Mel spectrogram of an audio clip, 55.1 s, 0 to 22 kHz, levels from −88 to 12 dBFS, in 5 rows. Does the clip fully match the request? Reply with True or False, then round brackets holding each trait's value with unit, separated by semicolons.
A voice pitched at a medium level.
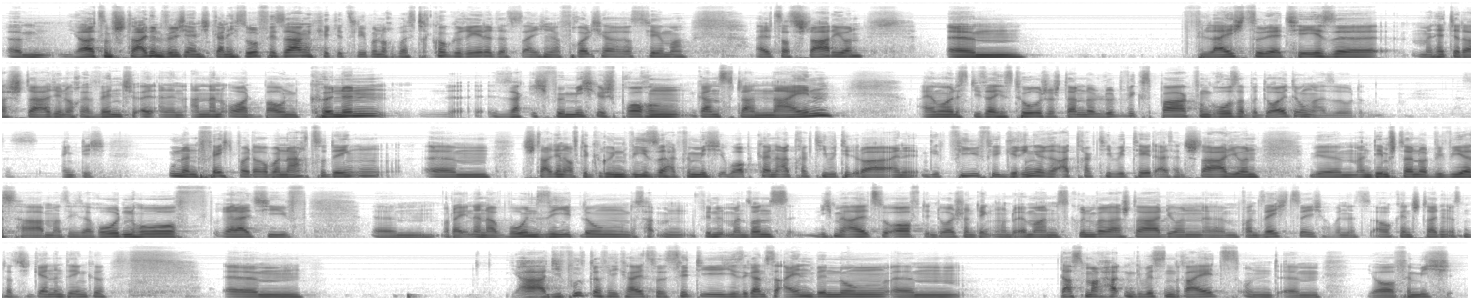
False (120 Hz)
